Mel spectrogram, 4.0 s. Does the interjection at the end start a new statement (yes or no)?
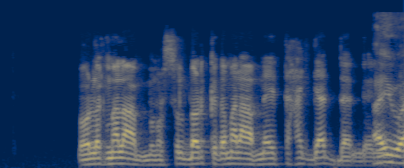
yes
